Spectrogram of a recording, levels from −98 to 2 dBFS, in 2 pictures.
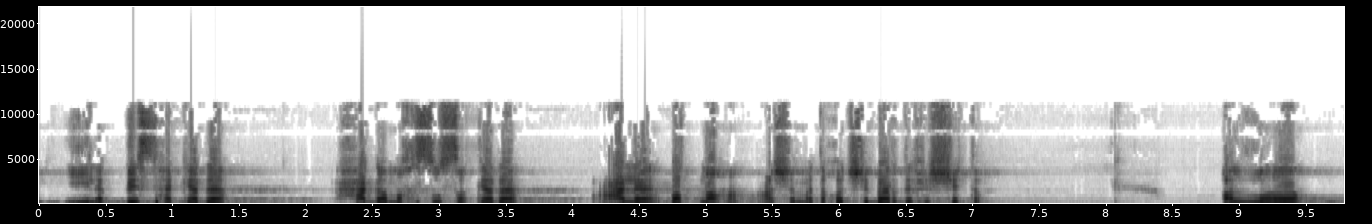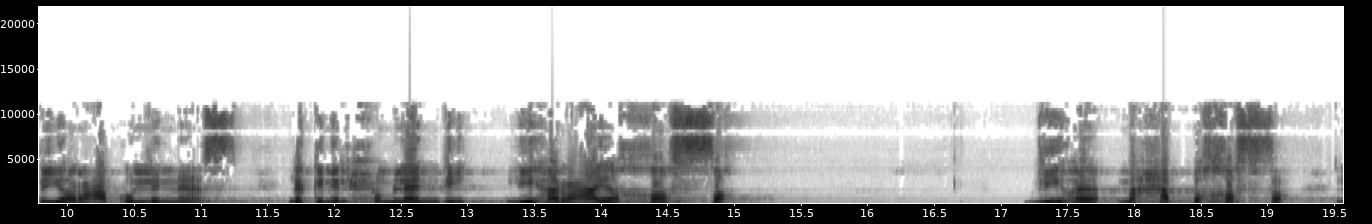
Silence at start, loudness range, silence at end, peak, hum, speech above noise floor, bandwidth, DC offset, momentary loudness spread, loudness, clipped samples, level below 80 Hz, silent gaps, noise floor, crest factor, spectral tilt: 0.2 s; 4 LU; 0 s; 0 dBFS; none; 52 dB; 11.5 kHz; under 0.1%; 10 LU; -15 LUFS; under 0.1%; -52 dBFS; none; -66 dBFS; 16 dB; -3 dB/octave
